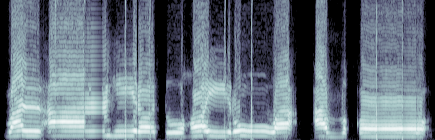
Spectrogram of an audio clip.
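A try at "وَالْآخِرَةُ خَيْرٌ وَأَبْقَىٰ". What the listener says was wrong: Iya, tinggal nanti latih teteh kho-nya ya. Wal akhiratu khairu wa abqa.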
